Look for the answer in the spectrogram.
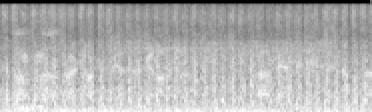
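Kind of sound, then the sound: vehicle, helicopter rotor noise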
